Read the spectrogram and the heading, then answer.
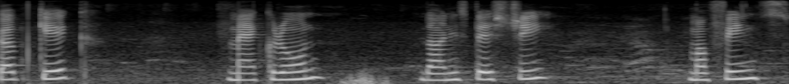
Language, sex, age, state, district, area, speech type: Urdu, female, 18-30, Bihar, Gaya, urban, spontaneous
